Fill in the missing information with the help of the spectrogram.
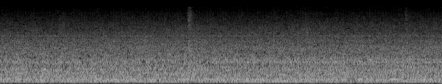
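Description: Diesel pickup truck on a chassis dyno, its engine running steadily with no rise in revs.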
